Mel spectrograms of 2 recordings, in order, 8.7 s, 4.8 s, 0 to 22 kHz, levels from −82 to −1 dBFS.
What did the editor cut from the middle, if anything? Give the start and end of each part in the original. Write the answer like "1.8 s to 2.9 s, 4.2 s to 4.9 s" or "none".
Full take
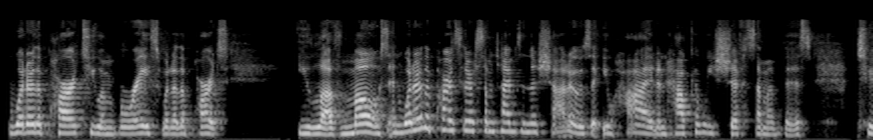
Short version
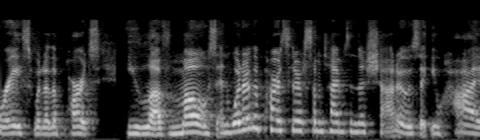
2.4 s to 2.8 s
